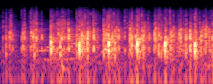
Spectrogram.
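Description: Audience applauding: a dense, even run of many hands clapping.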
